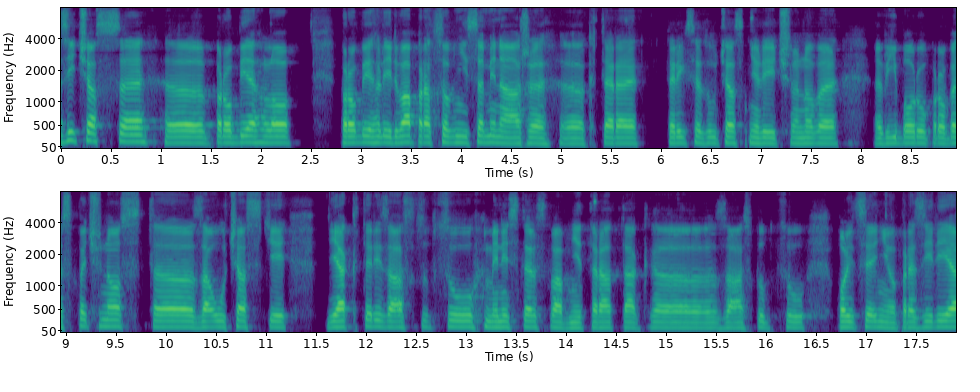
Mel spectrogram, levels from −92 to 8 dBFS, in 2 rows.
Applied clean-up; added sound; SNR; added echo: neural mask model Resemble Enhance denoiser.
